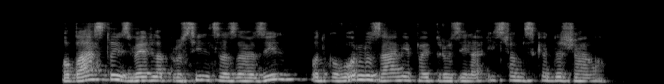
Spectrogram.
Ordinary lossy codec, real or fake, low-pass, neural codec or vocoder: none; fake; 7.2 kHz; codec, 16 kHz, 4.8 kbps, FACodec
